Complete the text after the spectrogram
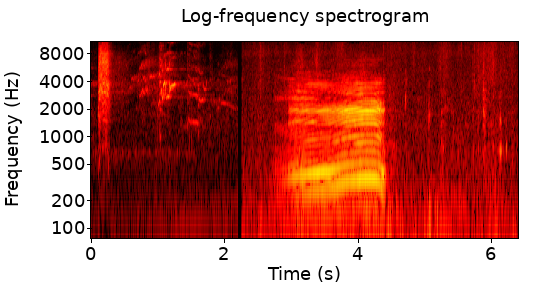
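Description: A cow gives one long, rising moo lasting about a second and a half, after a few brief high chirps from small birds.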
